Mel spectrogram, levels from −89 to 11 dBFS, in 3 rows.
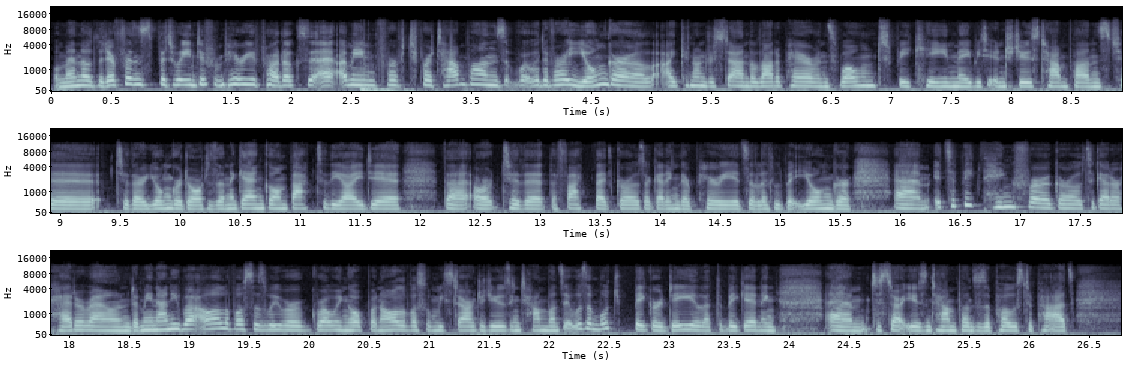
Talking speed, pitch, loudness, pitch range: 255 wpm, 175 Hz, -18 LUFS, 165-200 Hz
